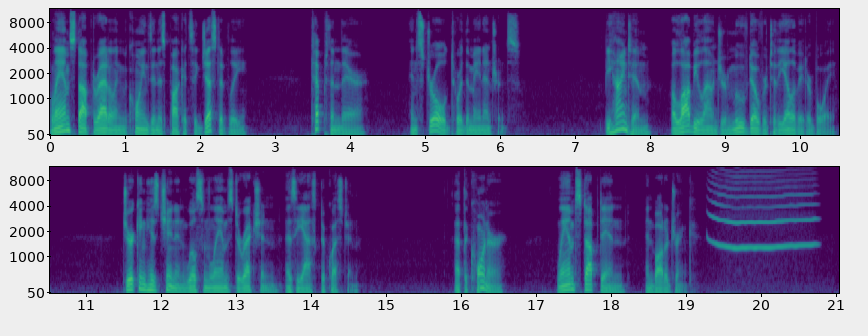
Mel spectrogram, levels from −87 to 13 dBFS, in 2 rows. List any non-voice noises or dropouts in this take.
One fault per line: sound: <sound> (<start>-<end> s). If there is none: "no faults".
sound: squeak (19.3-20.8 s)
